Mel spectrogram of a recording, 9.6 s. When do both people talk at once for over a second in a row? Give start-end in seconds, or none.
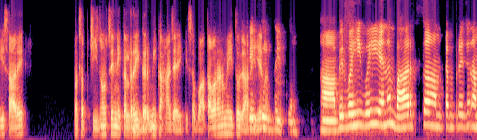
none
